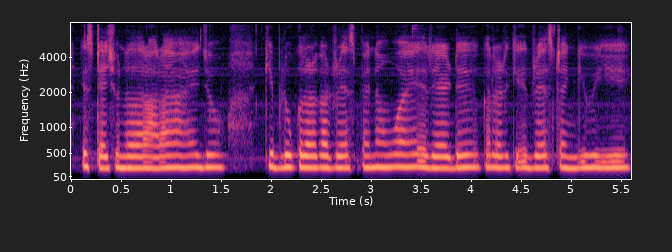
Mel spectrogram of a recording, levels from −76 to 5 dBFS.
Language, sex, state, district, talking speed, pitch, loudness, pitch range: Hindi, female, Bihar, Darbhanga, 225 wpm, 230 Hz, -15 LUFS, 225-235 Hz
